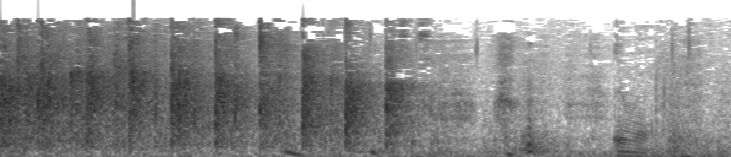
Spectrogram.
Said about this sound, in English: Can you clap for him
